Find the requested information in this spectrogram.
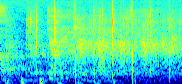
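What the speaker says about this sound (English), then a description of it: "let's give everyone a round of applause" A candidates forum audience claps briefly at close of a session, a quiet scattered patter of individual hand claps with a few sharper near claps, no voices over it.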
